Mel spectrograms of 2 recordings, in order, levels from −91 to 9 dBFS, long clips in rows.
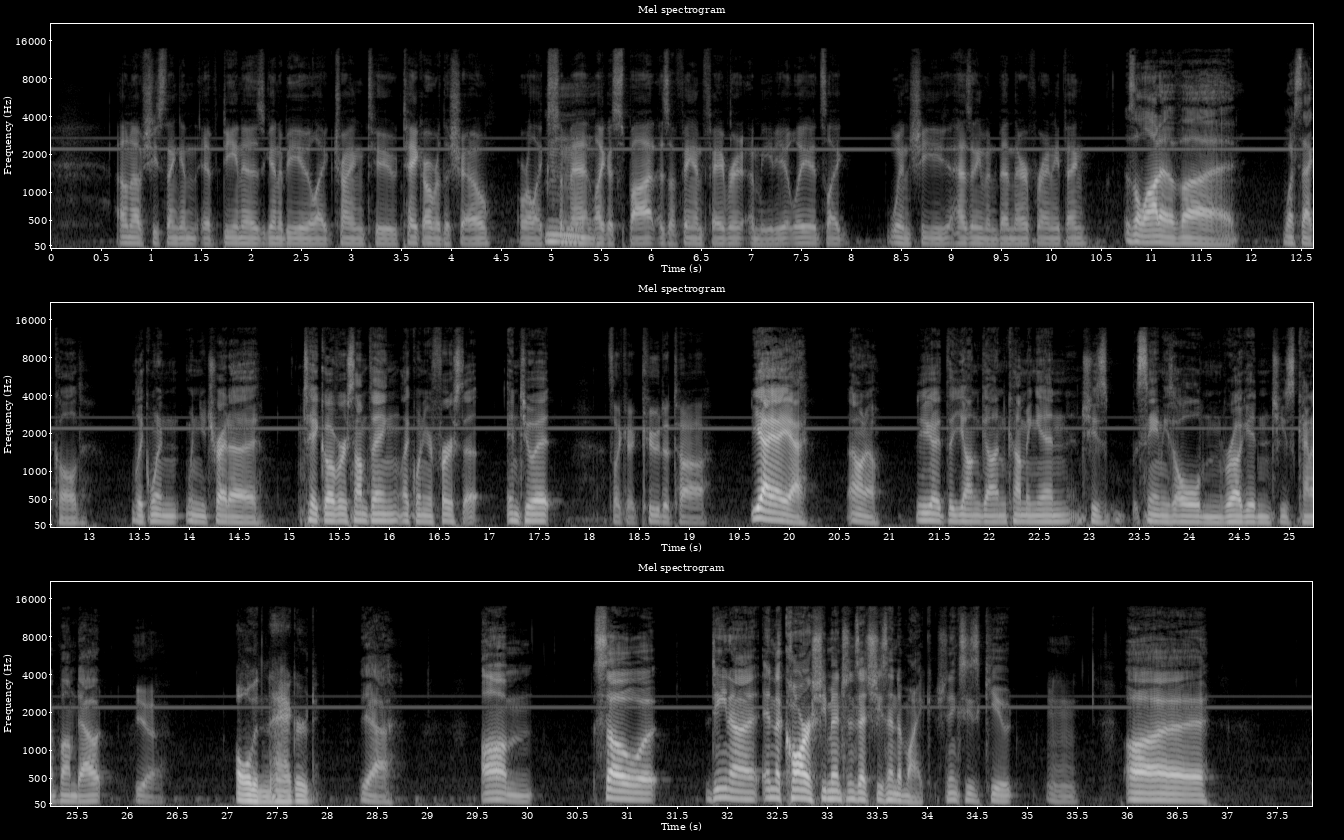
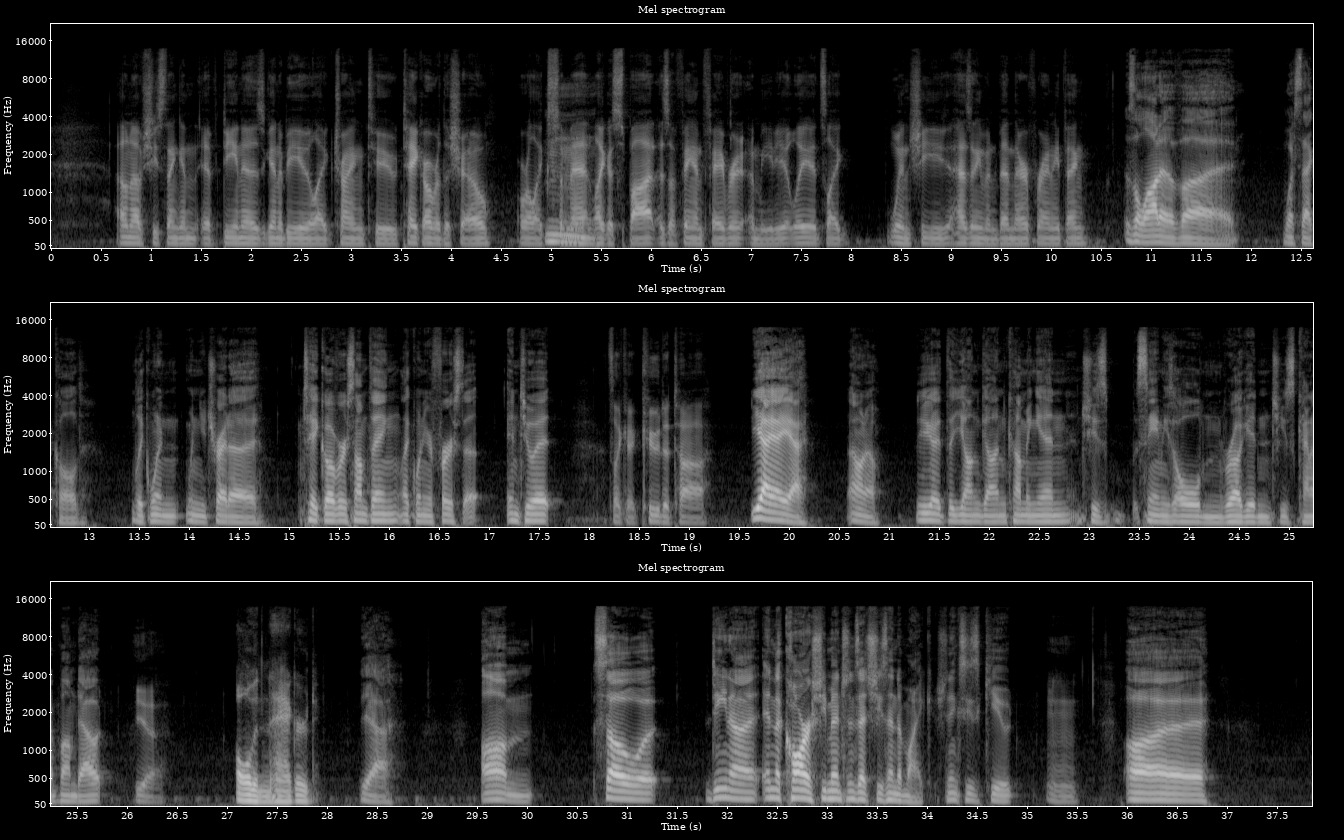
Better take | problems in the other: second | high-pitched whine; faint; throughout; 2 kHz, 30 dB below the speech

